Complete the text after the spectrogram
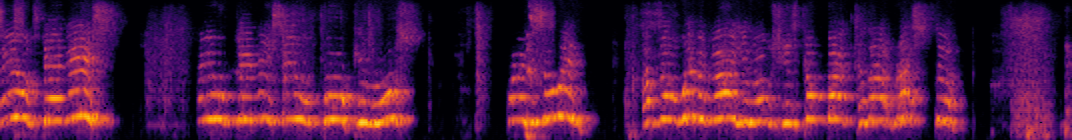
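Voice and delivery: squeaky voice pitched very high. Having a go at Ross Birkinshaw as he greets Dennis, in a squeaky Ross Birkinshaw voice. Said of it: "It's because he's got a squeaky voice".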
